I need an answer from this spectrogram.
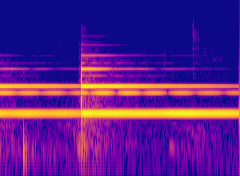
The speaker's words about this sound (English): They have to voluntarily get up in front of everybody, go to that bell, and ring it three times to be done, to quit, to say, I am out of here.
